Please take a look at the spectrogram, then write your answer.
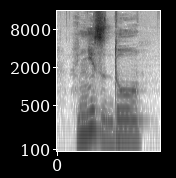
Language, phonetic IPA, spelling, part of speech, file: Ukrainian, [ɦnʲizˈdɔ], гніздо, noun, Uk-гніздо.ogg
- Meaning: 1. nest, aerie 2. group of words that are related in some way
